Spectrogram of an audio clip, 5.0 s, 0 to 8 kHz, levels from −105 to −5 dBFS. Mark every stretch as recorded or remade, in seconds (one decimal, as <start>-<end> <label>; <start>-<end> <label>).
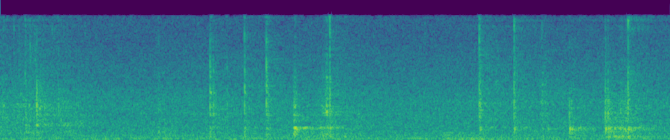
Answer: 0.0-0.5 remade; 0.5-3.5 recorded; 3.5-5.0 remade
